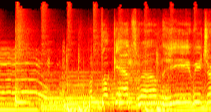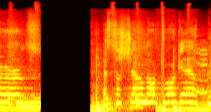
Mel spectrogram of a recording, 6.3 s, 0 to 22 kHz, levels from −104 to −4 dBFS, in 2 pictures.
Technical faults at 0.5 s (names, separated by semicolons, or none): none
